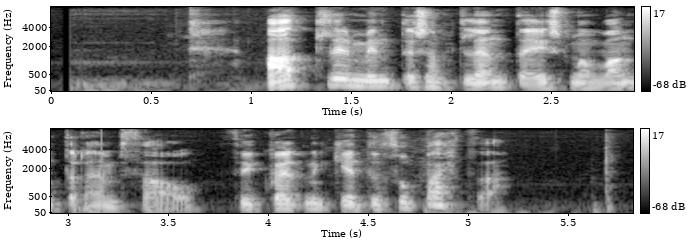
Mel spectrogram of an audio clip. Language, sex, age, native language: Icelandic, male, 30-39, Icelandic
